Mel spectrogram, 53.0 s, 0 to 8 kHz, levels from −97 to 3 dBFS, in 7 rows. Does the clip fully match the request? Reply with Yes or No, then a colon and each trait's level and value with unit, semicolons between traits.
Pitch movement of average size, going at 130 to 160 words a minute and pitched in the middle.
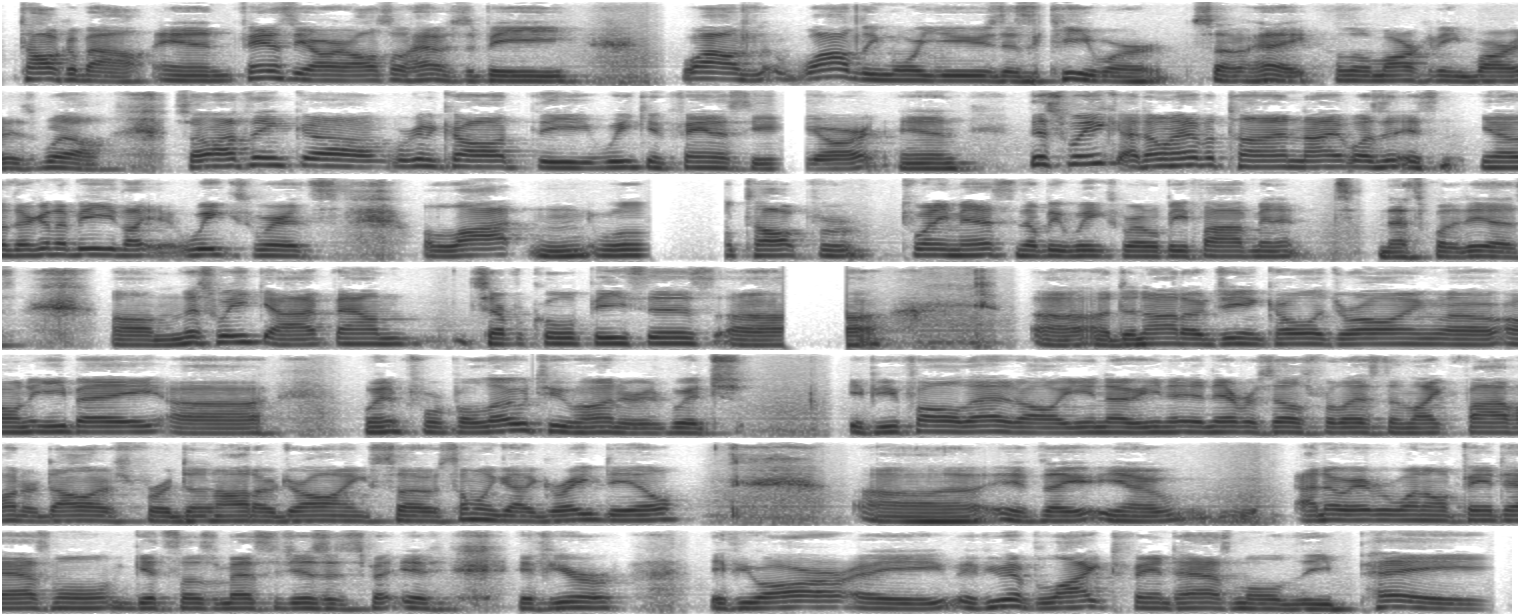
No: average, 3.0 semitones; average, 180 wpm; medium, 145 Hz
